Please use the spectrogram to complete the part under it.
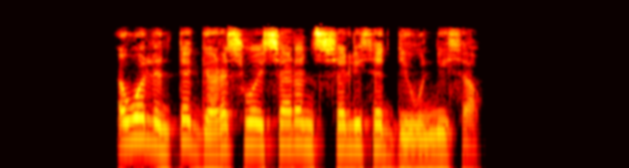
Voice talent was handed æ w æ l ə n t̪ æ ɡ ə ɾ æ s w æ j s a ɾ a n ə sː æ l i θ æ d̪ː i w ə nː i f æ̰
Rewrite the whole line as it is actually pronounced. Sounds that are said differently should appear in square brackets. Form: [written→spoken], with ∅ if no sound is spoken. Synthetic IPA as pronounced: æ w æ l ə n t̪ æ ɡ ə ɾ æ s w æ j s a ɾ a n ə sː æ l i θ æ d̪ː i w ə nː i [f→θ] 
